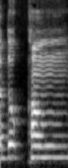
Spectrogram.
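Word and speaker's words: दुःखम्: देखिए, यहाँ पे दुख, दु के आगे जो विसर्ग है इसका, इसके आगे ख है तो यहां पर आधा ख का हमको उच्चारण लाना है, दुख ऐसे बोलना है।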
